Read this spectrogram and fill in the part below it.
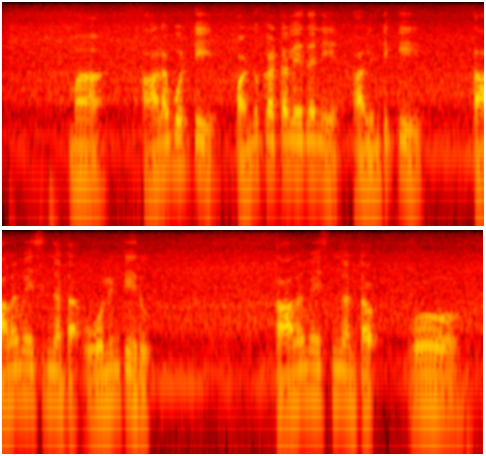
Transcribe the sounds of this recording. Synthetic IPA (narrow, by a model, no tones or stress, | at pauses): maː | aːɽɐboʈːipɐɳːukɐʈːɐlɛːd̪ɐniaːliɳʈiki | t̪aːlɐme̞ːsind̪ɐɳʈɐ̰ʔoːliɳʈeːɾu | t̪aːlɐme̞ːsind̪ɐɳʈa | oː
